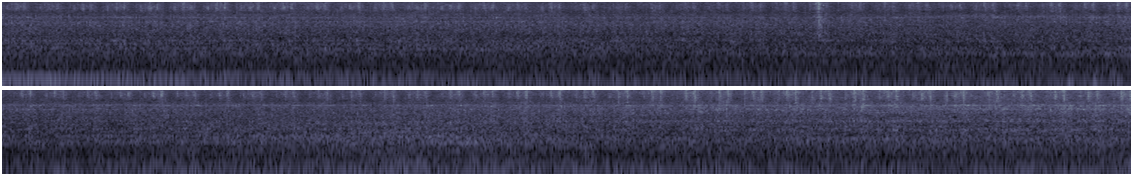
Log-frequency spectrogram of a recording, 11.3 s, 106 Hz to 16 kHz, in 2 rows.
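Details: 2006 Kia Rio, 126,079 miles, idling: uneven with irregular stumbles and dips roughly every third of a second; random misfire.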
